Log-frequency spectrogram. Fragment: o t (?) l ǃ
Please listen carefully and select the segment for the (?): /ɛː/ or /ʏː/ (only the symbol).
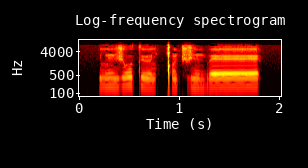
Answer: ʏː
